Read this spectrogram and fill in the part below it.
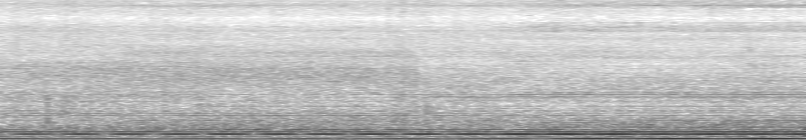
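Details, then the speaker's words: Outdoor AC/heat unit called on; loud steady hum with condenser fan not spinning, starts if pushed; failed run capacitor, fixed by replacing it. "you can hear the humming you can hear the humming but the fan is not running"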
